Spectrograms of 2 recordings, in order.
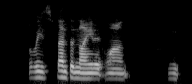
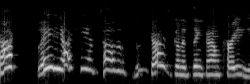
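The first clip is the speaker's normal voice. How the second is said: flustered high protest; 12 semitones higher than usual. Retold or imitated. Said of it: "I'm like".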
